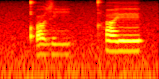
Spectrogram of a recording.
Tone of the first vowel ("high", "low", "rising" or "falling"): low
